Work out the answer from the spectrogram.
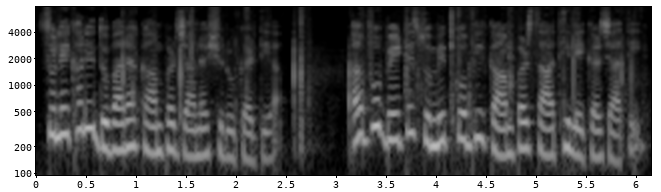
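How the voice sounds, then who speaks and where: A woman's voice: mid-range voice, lively intonation, normal speed, warm tone, a little hiss or hum. A woman reading a scripted moral story as its narrator.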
